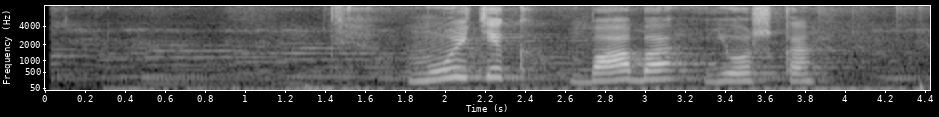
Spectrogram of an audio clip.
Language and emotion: Russian, neutral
